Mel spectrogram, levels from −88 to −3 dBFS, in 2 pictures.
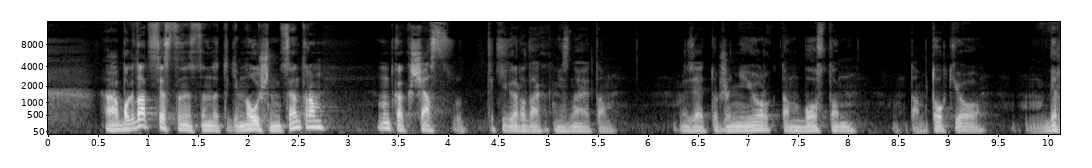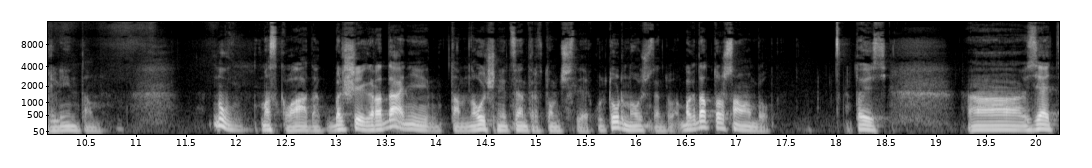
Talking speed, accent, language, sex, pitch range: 145 wpm, native, Russian, male, 85-120 Hz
